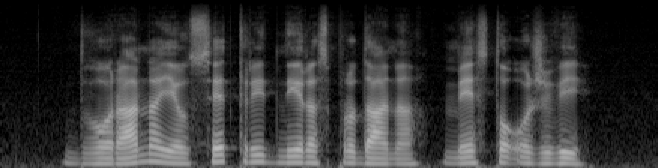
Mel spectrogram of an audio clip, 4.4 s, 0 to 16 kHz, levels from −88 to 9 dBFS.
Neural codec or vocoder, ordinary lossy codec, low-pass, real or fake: autoencoder, 48 kHz, 128 numbers a frame, DAC-VAE, trained on Japanese speech; none; 14.4 kHz; fake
